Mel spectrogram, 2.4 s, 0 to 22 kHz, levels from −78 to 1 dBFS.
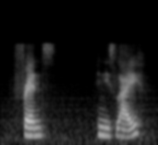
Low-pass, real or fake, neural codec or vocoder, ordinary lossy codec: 7.2 kHz; fake; codec, 16 kHz, 0.2 kbps, FocalCodec; none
